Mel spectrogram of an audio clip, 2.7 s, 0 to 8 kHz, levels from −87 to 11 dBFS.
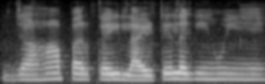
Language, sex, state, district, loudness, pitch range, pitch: Hindi, female, Madhya Pradesh, Bhopal, -16 LUFS, 180-195 Hz, 190 Hz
